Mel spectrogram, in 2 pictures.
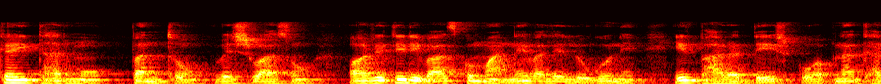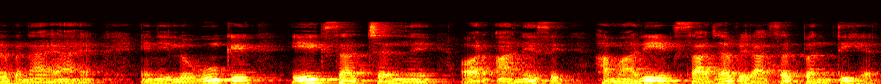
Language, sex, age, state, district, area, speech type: Hindi, male, 18-30, Madhya Pradesh, Bhopal, urban, spontaneous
